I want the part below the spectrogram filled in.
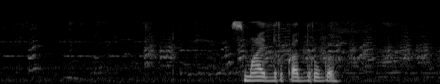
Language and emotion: Russian, neutral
